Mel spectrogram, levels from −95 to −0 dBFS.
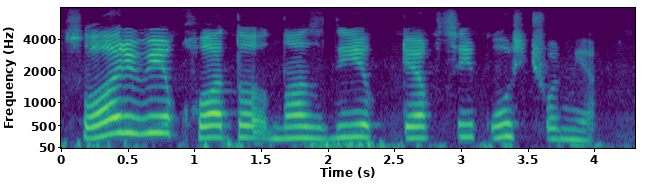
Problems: background sounds at intervals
